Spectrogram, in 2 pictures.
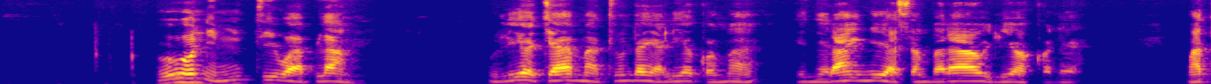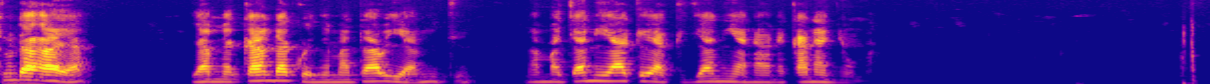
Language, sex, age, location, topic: Swahili, male, 50+, Nairobi, agriculture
